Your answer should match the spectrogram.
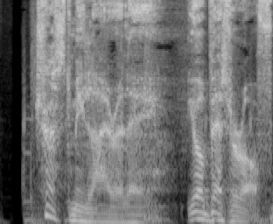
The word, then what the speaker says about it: Lyralei: A cold wind blows for you tonight, Lyralei. But she does reveal the correct pronunciation of her own name through her Arcana. Lyralei, the Windranger.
